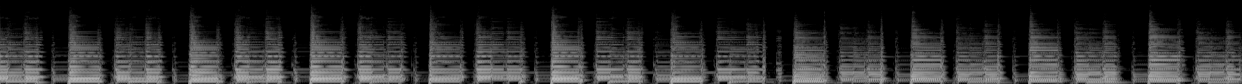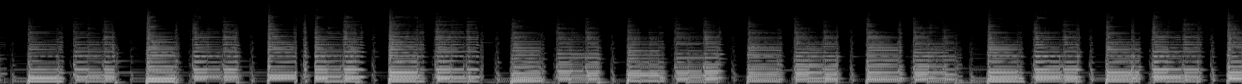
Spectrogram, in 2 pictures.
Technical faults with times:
15.38-15.57 frames out of order
18.81-19.01 frames out of order
23.72-23.82 frames out of order

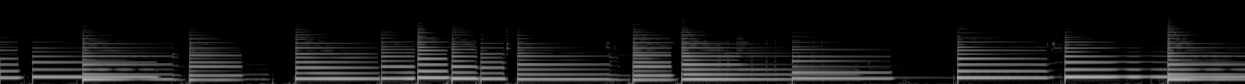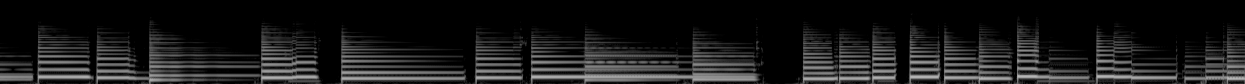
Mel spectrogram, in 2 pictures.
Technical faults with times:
7.19-8.24 GSM signalling bursts

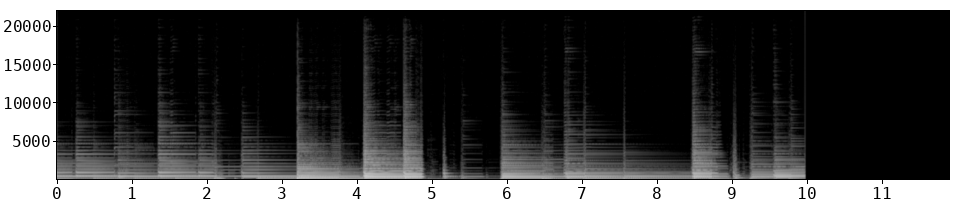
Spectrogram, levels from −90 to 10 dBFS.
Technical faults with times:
9.97-11.90 cut-off end

